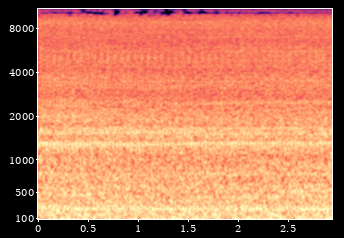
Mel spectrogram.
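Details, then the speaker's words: Freshly rebuilt Audi/VW 2.0T on first startup, code P0171: steady idle with a thin, constant high-pitched hiss or ringing; suspected vacuum leak. "i'm testing out a freshly built engine and on first startup i hear a noise do you know what noise i'm talking about there's a vacuum leak i hear a hissing noise it's kind of a high pitch"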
